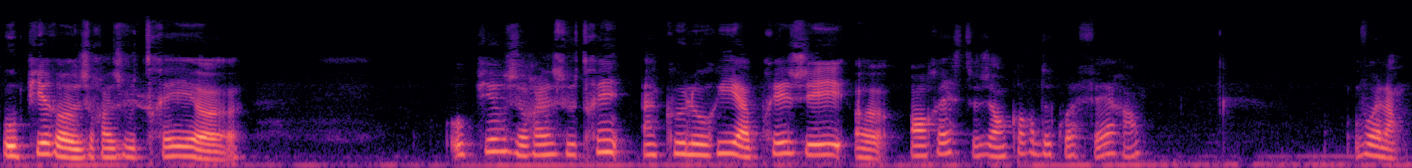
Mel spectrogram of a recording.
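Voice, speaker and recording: A woman's voice: on the high side, a little slow, pauses often, mellow. A woman chatting casually to viewers as she picks yarns at home, thinking aloud with hesitant fillers and questions, filming on a handheld phone. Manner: hesitant, musing, many fillers and self-questions. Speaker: knitting vlogger. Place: at home among her yarn stash.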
